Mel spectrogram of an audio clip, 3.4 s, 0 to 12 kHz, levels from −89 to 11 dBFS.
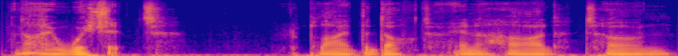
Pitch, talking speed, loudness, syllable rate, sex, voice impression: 90 Hz, 195 wpm, -20 LUFS, 4.8 syllables/s, male, very masculine, very adult-like, middle-aged, very thick, tensed, very powerful, bright, soft, slightly muffled, fluent, very raspy, very cool, intellectual, very sincere, calm, very mature, very friendly, reassuring, unique, very wild, slightly sweet, slightly lively, kind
